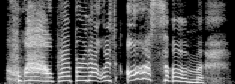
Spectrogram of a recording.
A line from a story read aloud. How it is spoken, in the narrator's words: Nori cried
